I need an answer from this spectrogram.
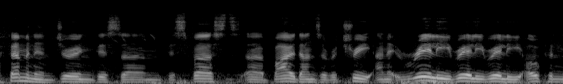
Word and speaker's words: Biodanza: And by the way, people call it Biodanza, but I think that's more so for like the Latinos. I think, you know, pronounced in the English accent, it is Biodanza. So that's how I'm saying it, Biodanza.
